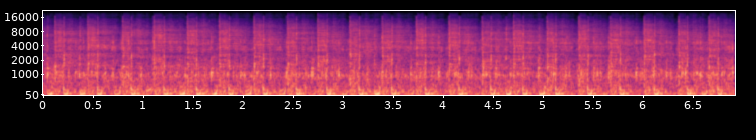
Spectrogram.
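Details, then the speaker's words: Harley XLCH chopper V-twin, hot, after loosening an overtightened part that caused noise: steady, even loping idle about three pulses a second, no ticking or rattle; normal idle. "Everything's good and hot now. I just had that too tight. No more noise."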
